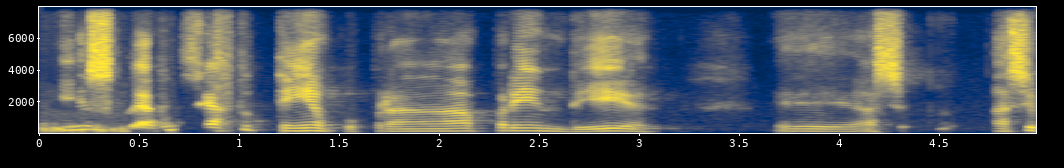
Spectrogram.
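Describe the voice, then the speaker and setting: The speaker is a man with a fairly high pitch. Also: dry, close sound with no echo. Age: 60s. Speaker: professor. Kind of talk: interview. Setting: video call.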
